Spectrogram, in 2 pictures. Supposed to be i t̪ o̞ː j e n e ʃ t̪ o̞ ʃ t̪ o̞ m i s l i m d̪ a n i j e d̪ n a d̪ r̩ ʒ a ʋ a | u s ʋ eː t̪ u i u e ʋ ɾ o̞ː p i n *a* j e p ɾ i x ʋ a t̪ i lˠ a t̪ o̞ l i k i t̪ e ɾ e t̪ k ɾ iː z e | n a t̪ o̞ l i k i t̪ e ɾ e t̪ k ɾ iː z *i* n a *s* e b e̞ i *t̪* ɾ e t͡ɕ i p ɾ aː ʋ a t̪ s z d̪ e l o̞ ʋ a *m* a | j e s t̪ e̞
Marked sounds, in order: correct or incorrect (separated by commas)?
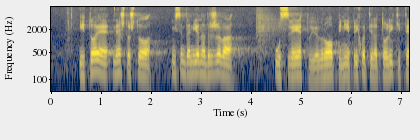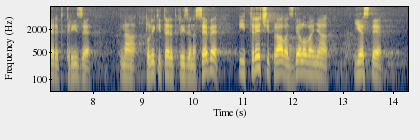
incorrect, incorrect, correct, correct, incorrect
